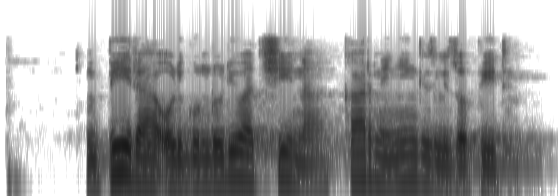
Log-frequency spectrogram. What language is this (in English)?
Swahili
